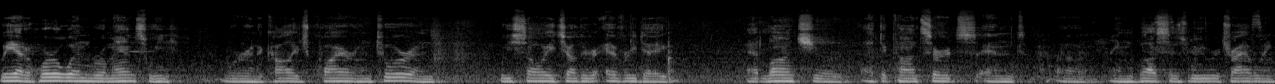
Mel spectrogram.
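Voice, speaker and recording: A soft-spoken man talks at a fairly slow pace in a monotone, flat intonation, his fairly high pitch carrying audible room echo. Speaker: birth father on adoption panel. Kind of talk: personal testimony on a panel. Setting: conference panel with audience.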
